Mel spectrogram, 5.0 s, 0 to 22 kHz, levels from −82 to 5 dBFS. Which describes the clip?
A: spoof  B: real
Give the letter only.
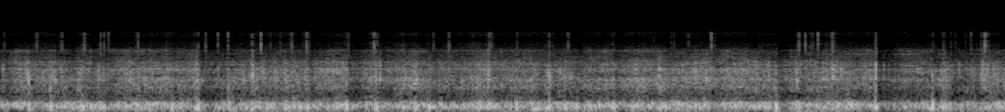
B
